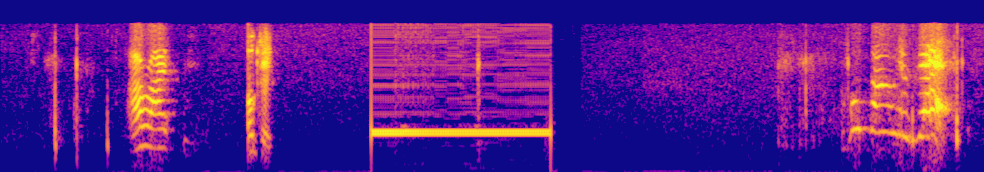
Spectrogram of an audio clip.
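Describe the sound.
A telephone dial tone sounds as a steady, unbroken hum for about two seconds while a call is placed, with people talking briefly before and after it.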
